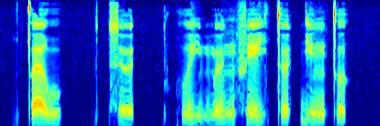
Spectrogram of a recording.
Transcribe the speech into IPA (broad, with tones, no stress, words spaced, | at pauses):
t̪ɐ˨˧w | t͡sɵ˨˥t̚ | kʷe˨˩jmɵ˨˥n fe˨j t̪ɵ˨˥t̚jɪ˨˧ŋt̪ʊ˥k̚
